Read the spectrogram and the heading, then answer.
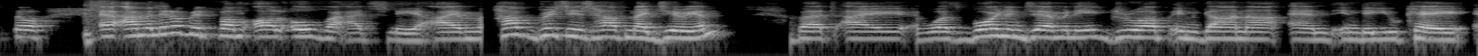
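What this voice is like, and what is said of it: Mixed international accent, hard to place. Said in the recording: “accent sounds different from Faye's accent ... it's hard to pick my accent ... my accent is a mixture of many different places and influences”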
